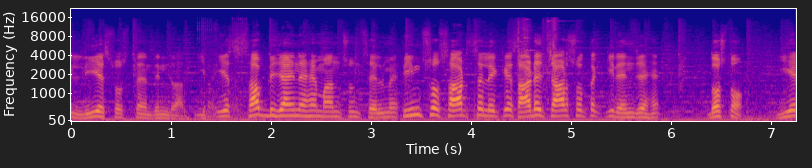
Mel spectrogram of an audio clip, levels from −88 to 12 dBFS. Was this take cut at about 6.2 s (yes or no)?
no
